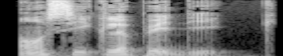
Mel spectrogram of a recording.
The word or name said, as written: encyclopédique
